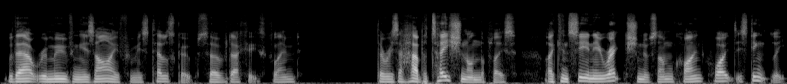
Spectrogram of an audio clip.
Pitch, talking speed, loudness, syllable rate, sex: 125 Hz, 200 wpm, -22 LUFS, 6.8 syllables/s, male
